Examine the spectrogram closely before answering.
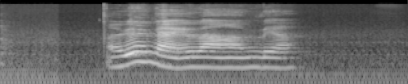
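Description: A woman speaks close by in a mocking, sing-song voice.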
